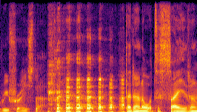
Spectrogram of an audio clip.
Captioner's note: laughs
